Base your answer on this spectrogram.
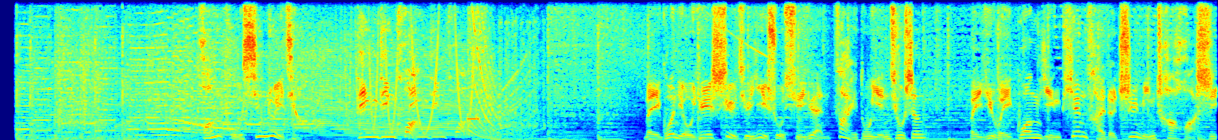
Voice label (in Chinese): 男 轻松 喜悦 颁奖类 动漫奖颁奖; 高端磁性; 轻松活泼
